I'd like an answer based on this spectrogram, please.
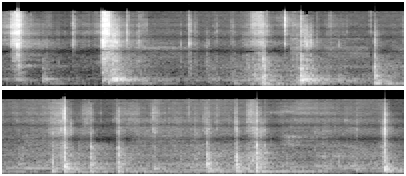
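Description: A series of knocks and thuds, about seven spread over several seconds, with short creaks, from a large multi-door refrigerator being handled.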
